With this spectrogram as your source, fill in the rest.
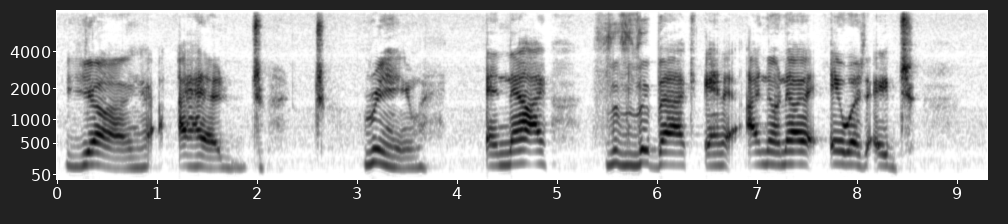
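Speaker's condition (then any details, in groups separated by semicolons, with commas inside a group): Cerebral palsy; wheelchair user, affects fine motor skills, frequently drops things; non-progressive, parts of speech improved since younger years; slowed speech, speaks slower than others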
